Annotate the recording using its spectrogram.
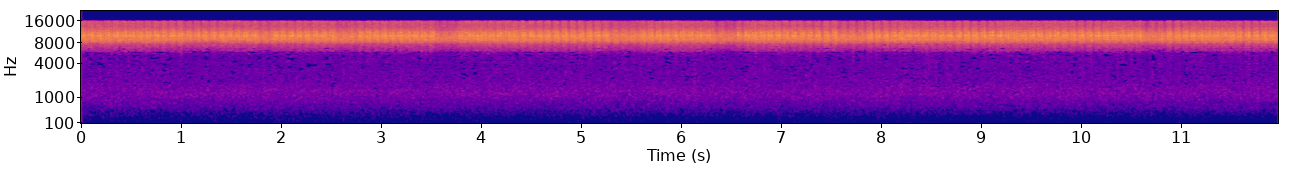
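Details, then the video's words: A sustained high shrill of crickets stridulating with their wings, the comb-toothed vein rasped by the opposite wing, holds steady with small periodic dips in loudness every couple of seconds. "Most relaxing cricket sound"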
